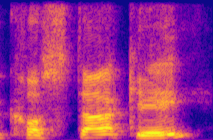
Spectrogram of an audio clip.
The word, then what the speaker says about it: Costache: kostake ch pronounced k in romanian kostake is is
